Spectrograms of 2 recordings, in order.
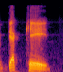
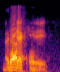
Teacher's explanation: Second syllable stress, so decade.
